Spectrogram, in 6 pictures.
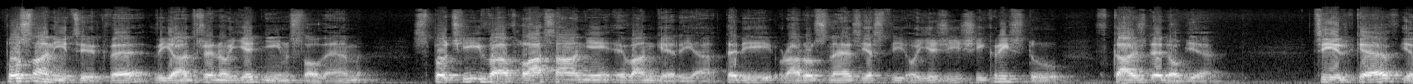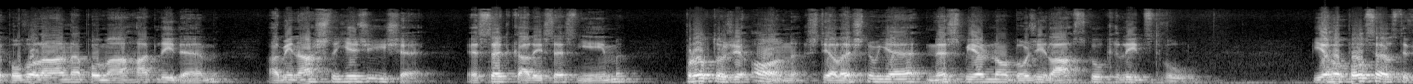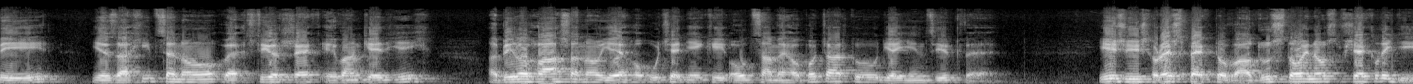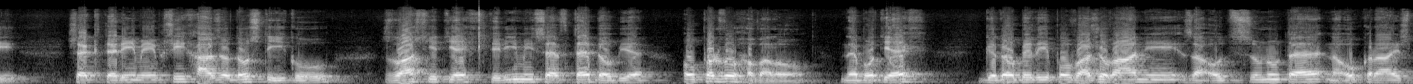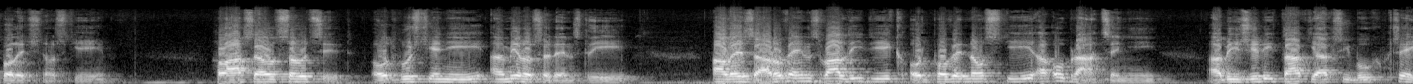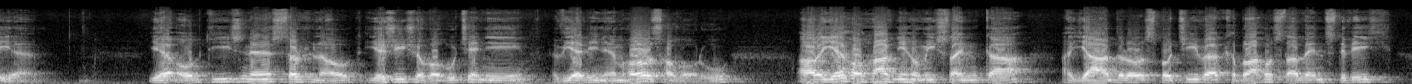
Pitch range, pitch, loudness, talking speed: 95-125 Hz, 110 Hz, -9 LUFS, 85 wpm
